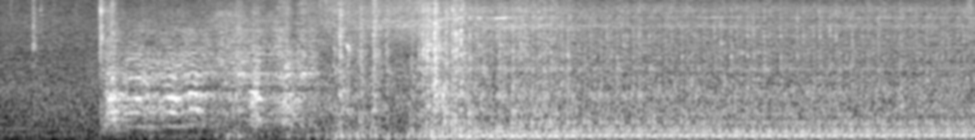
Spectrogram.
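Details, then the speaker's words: Edsel's first start, with fuel added and no leaks seen: it cranks, catches and settles into a steady, even idle with no ticking or knocking. The engine sounds healthy. "Wow, cool. Sounds good. Our job just got a lot easier."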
